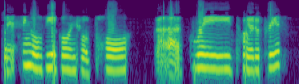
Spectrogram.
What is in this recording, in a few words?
Tempe Police, scanner audio; SimulcastF-Tempe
